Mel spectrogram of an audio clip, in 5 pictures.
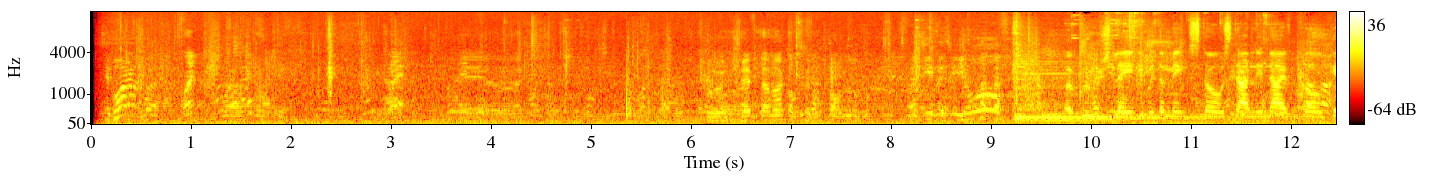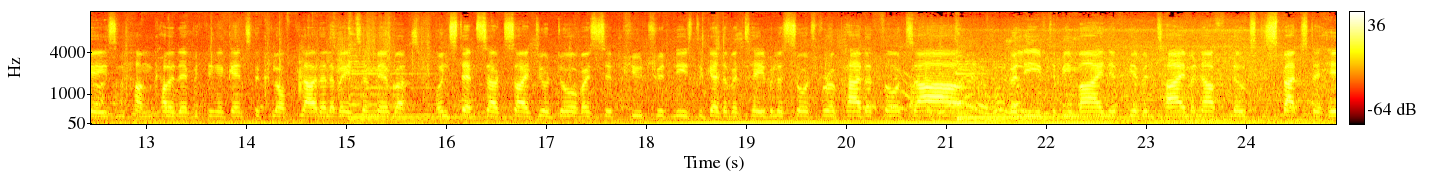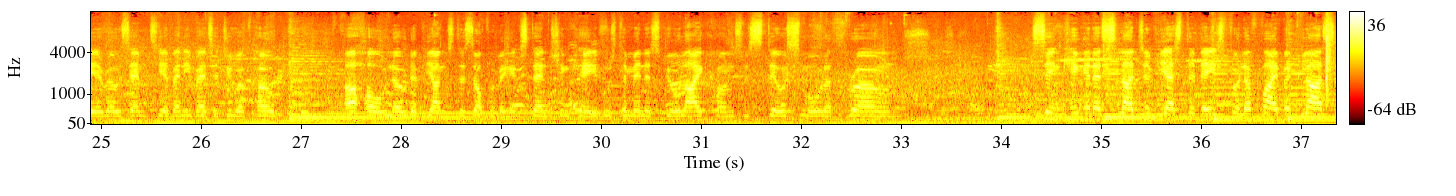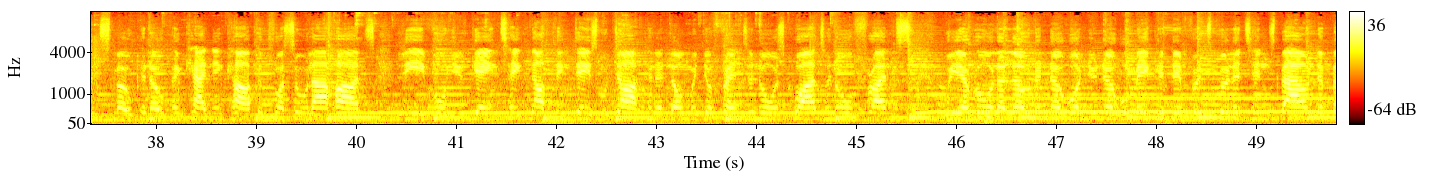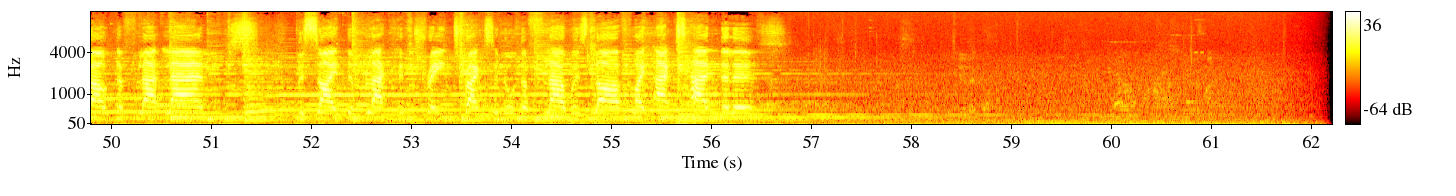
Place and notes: A Band of Buriers / Happening N°1 / part 2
